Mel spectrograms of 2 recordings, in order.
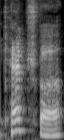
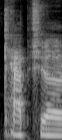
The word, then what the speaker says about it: captcha: setup where as we make a ketchup immediately people are and i'm saying it wrong it's captcha or something i've seen it with a pha but anyway um the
